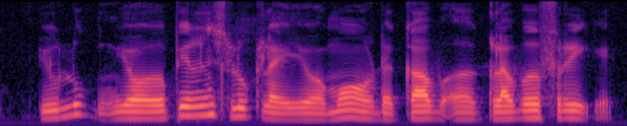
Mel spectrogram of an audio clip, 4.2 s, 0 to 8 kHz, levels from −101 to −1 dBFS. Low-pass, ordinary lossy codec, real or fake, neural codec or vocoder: none; none; real; none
